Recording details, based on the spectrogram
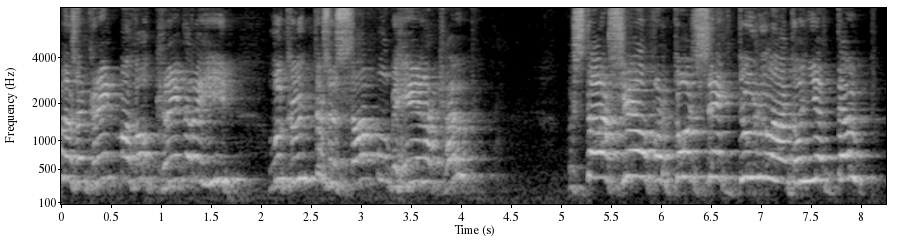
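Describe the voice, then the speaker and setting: A man performing a stubborn, loyal young soldier, wounded yet pushing on, his voice pitched very high and raised with urgency. He speaks slowly and with weight, caught from a distance in a roomy space. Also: sharp tone, full character voice. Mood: urgent.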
